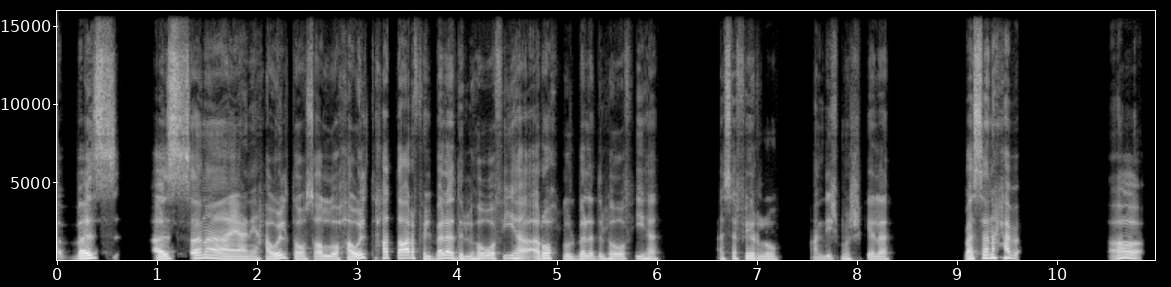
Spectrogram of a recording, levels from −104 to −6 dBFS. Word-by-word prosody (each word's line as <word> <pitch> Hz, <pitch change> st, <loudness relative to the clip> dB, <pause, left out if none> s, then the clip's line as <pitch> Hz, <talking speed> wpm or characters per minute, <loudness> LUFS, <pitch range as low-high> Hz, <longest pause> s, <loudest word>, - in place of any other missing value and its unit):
بس، 165 Hz, +6 st, +4 dB, 0.4 s
بس 145 Hz, +2 st, +2 dB
أنا 170 Hz, -5 st, +4 dB
يعني 130 Hz, -1 st, 0 dB
حاولت 145 Hz, +6 st, +1 dB
أوصَل 135 Hz, +2 st, 0 dB
له، 145 Hz, -2 st, +1 dB
وحاولت 135 Hz, +8 st, +1 dB
حتّى 190 Hz, -2 st, 0 dB
أعرف 185 Hz, -4 st, +3 dB
البلد 155 Hz, +3 st, +2 dB
اللي 130 Hz, 0 st, -1 dB
هو 155 Hz, +2 st, +2 dB
فيها، 160 Hz, -2 st, -1 dB
أروح 160 Hz, +3 st, +3 dB
له 135 Hz, -, -2 dB
البلد 145 Hz, +1 st, -2 dB
اللي 135 Hz, +2 st, -3 dB
هو 140 Hz, -, 0 dB
فيها، 130 Hz, -1 st, -5 dB, 0.6 s
أسافر 130 Hz, +4 st, -2 dB
له 130 Hz, -2 st, -3 dB
ما 130 Hz, -, -8 dB, 0.4 s
عنديش 145 Hz, -1 st, -8 dB
مشكلة، 130 Hz, 0 st, -4 dB, 0.8 s
بس 155 Hz, +5 st, +3 dB
أنا 195 Hz, +1 st, +4 dB
حابب 185 Hz, +1 st, +1 dB, 0.9 s
آه، -, -, +1 dB
145 Hz, 160 wpm, -23 LUFS, 130-165 Hz, 0.9 s, بس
